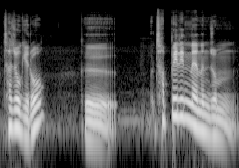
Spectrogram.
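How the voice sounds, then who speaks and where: A man tells his food travel stories on a radio talk show, going through each dish in careful detail. His pitch rises and falls a lot as he talks. The sound is dry and close. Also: wildly swooping pitch, takes it slowly, no echo. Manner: detailed, descriptive storytelling about restaurants. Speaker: food travel segment presenter.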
